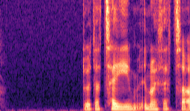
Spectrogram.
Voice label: "teim", Welsh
